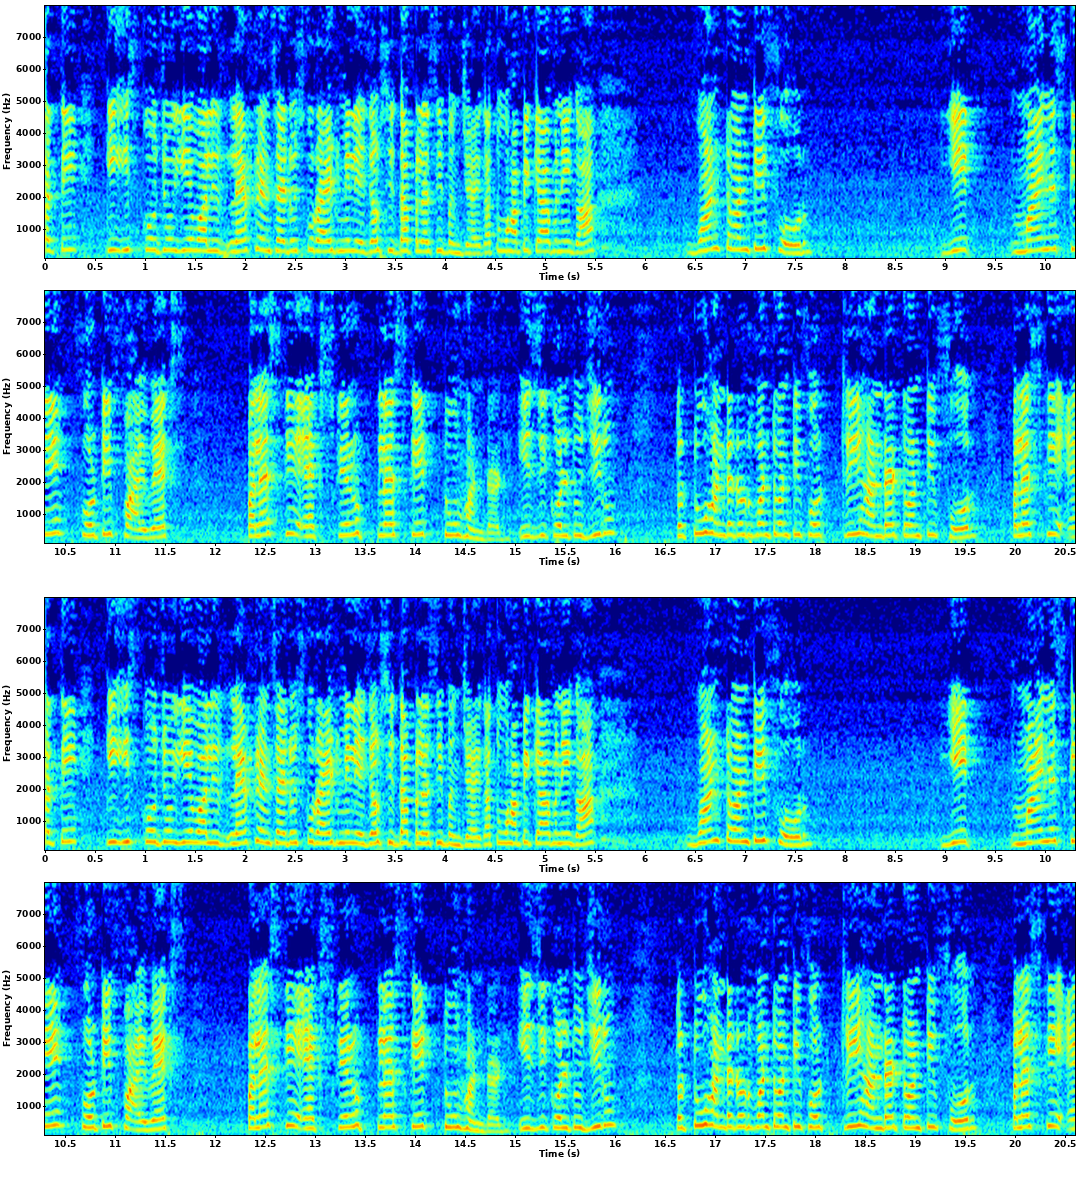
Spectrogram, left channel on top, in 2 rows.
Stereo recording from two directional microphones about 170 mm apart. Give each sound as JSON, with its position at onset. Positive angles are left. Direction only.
{"t": 0.0, "sound": "speech", "side_deg": -40}
{"t": 9.0, "sound": "speech", "side_deg": -35}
